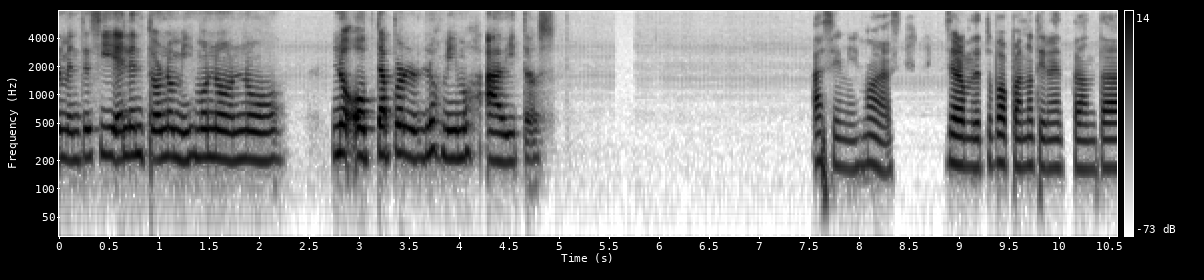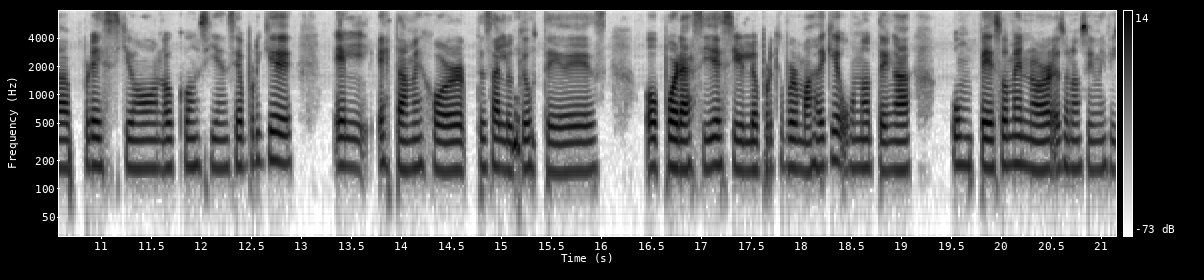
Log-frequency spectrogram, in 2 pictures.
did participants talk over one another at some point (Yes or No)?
No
